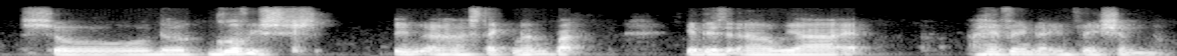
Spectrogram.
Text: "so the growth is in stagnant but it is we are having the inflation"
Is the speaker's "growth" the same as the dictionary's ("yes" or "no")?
no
